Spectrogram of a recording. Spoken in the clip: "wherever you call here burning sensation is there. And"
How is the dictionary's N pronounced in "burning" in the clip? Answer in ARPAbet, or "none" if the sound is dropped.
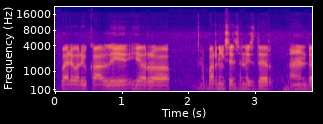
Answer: N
